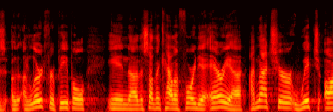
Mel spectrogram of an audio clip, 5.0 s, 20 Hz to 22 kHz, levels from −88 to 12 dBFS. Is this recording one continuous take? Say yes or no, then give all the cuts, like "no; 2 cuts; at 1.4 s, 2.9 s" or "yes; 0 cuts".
no; 1 cut; at 3.7 s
